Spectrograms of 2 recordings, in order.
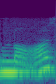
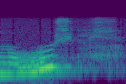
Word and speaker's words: Mós: Ora bem, Porto de Mós, aqui falta um acento, porque senão é Mous.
